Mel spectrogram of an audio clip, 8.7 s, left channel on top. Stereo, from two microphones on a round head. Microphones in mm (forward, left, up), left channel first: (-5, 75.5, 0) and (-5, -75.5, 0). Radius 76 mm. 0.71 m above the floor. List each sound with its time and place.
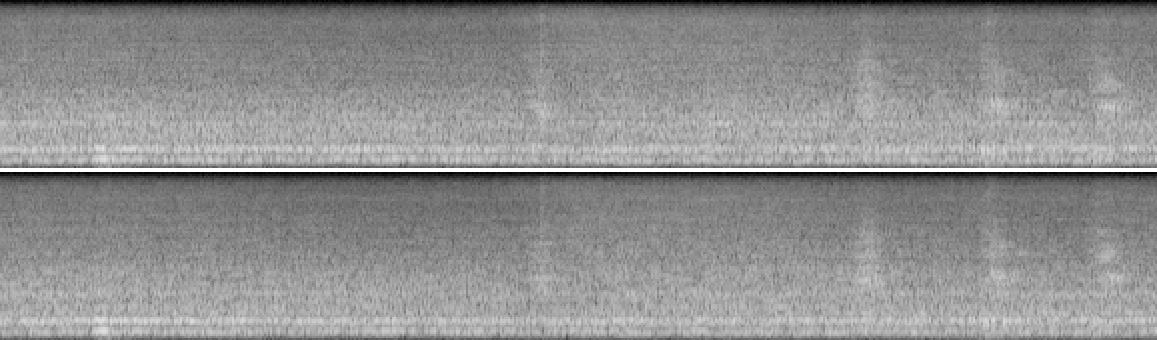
0.0 s an insect: 35° left (ahead or behind), 1.0 m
